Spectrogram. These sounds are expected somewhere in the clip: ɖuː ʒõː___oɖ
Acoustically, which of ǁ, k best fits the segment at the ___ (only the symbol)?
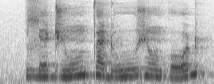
k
